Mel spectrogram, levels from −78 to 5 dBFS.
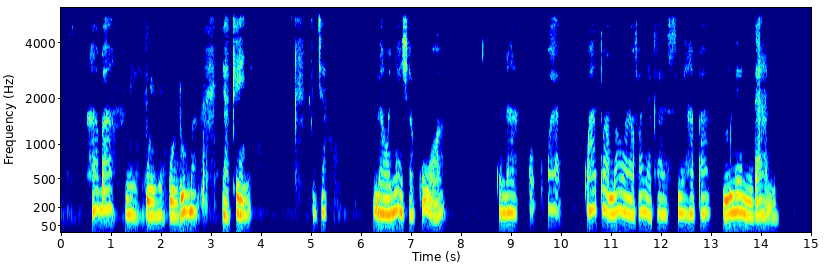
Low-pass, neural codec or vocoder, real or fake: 5.4 kHz; vocoder, 44.1 kHz, 128 mel bands every 256 samples, BigVGAN v2; fake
